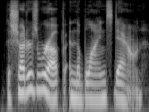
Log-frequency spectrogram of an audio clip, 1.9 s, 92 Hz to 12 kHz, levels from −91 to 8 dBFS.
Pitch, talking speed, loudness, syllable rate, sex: 185 Hz, 255 wpm, -17 LUFS, 6.2 syllables/s, female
